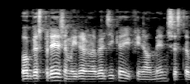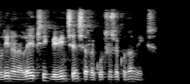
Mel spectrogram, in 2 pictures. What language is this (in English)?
Catalan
